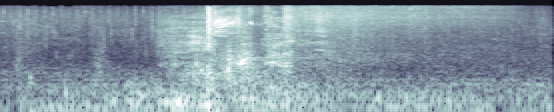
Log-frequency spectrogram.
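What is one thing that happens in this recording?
An explosion bursts with a loud rushing whoosh.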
